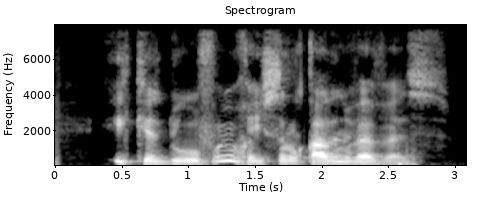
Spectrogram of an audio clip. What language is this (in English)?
Kabyle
